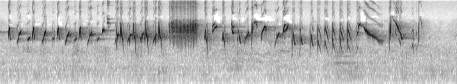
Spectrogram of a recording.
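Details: Six-month-old European goldfinch of the Tlemcen type singing a loud, fast, continuous string of bright tinkling twittering notes, with a short buzzy rasping note partway through and rapid liquid trills.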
